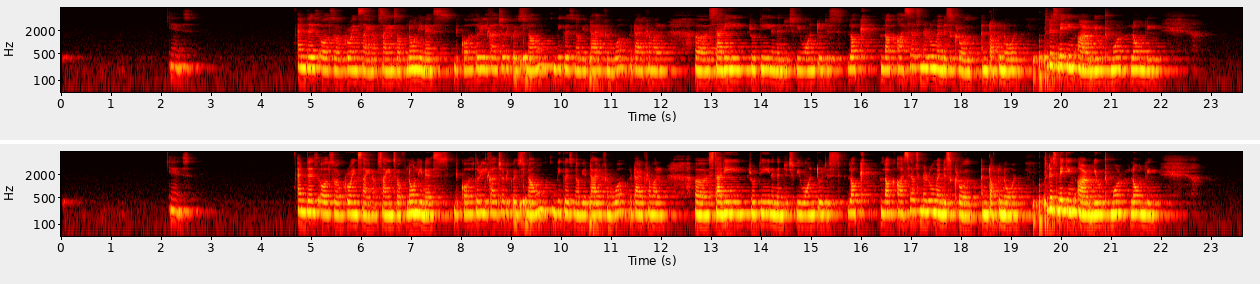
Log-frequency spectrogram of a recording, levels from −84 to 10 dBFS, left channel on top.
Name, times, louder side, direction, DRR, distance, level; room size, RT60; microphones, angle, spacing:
voice 1, 2.2-2.5 4.7-16.1 16.4-19.2 19.4-22.4, right 2 dB, 80° right, 7 dB, 0.7 m, -22 dB
13.5 x 8.0 x 3.0 m, 1.4 s
head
